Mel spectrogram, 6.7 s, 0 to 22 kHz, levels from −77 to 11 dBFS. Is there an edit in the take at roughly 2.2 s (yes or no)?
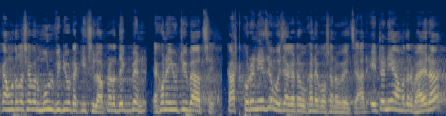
yes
